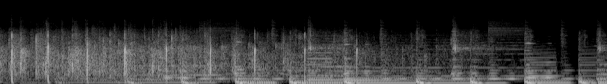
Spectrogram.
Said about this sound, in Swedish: En applåd.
